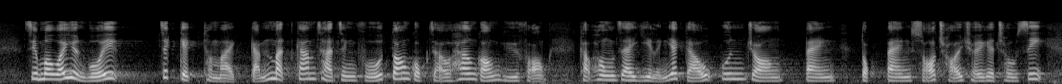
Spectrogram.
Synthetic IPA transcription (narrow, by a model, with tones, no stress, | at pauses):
siː˧˩mo˨˩wɐ˨˥jyː˨˩nwuː˨˥j | t͡sɪ˥kːɪ˨k̚t̪ʰʊ˨˩ŋma̰ː˨˩jkɐ˨˥nmɐ˨t̚kaː˥mt͡sʰaː˧t̚t͡sɪ˧ŋfuː˨˥t̪ɔː˥ŋkʊ˨k̚t͡sɐ˨wɦœː˥ŋkɔː˨˥ŋjyː˨˧fɔ̰ː˨˩ŋ | kʰɐ˨p̚hʊ˧ŋt͡sɐ˧jːiː˨lɪ˨˩ŋjɐ˥t̚kɐ˨˥wkuː˥nt͡ʃɔː˧ŋ | pɛː˨ŋ | t̪ʊ˨k̚pɛː˨ŋsɔː˨˥t͡ʃʰɔː˨˥jt͡ʃʰɵ˨˥ɥkɛː˧t͡ʃʰo˧wsiː˥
